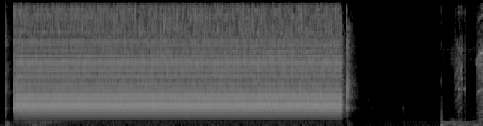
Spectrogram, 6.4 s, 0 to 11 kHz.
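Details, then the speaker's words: ADAM A5X studio monitor with power LED lit; a loud, steady, harsh buzz for over four seconds with no audio passing through and very low output. Amplifier fault. "It's got a pretty gnarly buzz and we're not hearing any audio pass through."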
